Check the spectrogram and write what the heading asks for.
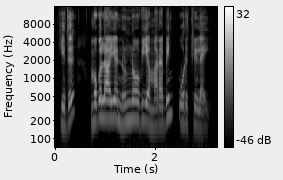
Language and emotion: Tamil, neutral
